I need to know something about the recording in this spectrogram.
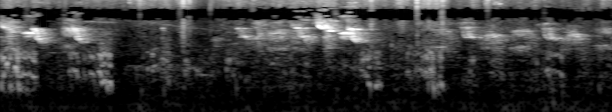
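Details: Guinea pig named Potato during nail clipping, giving short high chirping squeaks, several rising and falling, scattered irregularly across the clip amid soft rustling and handling noise.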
